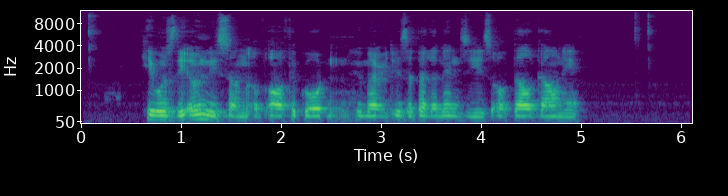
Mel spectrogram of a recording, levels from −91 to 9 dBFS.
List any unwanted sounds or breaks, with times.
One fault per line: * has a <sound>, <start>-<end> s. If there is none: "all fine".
all fine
